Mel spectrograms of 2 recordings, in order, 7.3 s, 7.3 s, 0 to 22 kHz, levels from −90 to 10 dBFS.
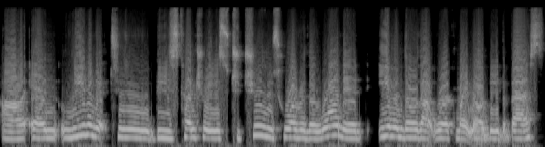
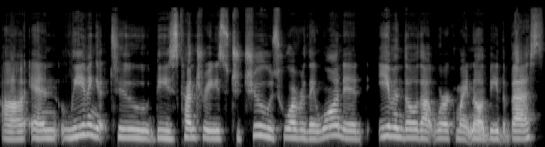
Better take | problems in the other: second | distortion; heavy; 37% of the sound clipped

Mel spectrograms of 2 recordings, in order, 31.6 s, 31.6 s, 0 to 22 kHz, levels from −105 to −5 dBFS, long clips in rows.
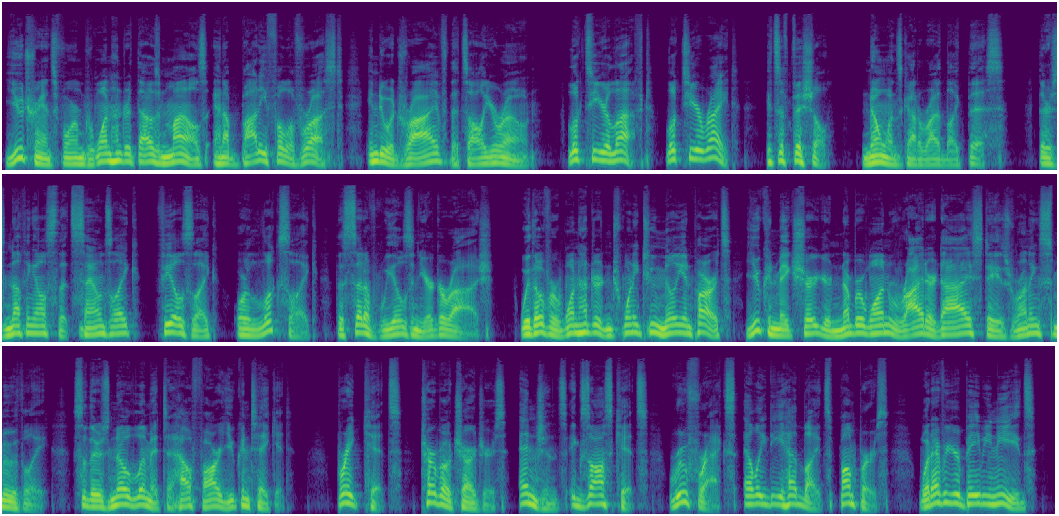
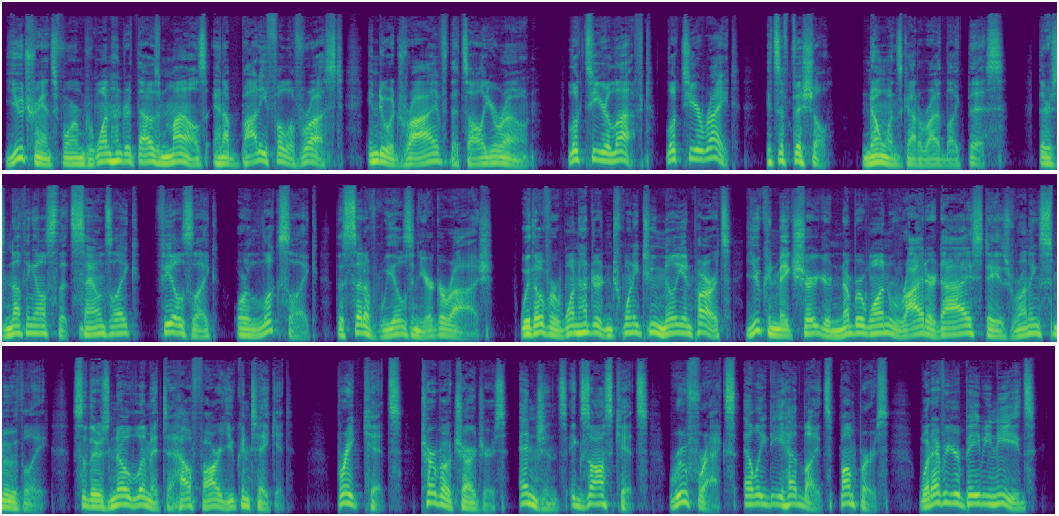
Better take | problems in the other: second | muffled; very; fading above 2.5 kHz

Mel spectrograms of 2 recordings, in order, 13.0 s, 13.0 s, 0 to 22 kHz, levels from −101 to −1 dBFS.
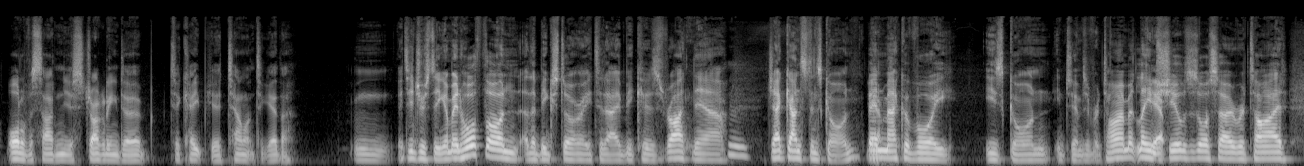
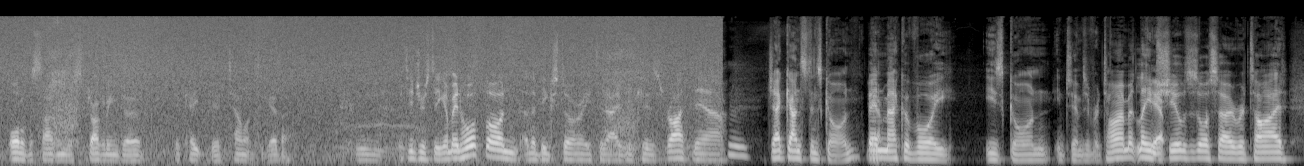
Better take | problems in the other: first | hiss; loud; until 7 s; 6 dB below the speech

